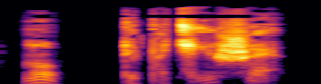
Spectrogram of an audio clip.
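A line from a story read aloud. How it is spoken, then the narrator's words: Muttered. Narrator (Russian): кто-нибудь бормотал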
